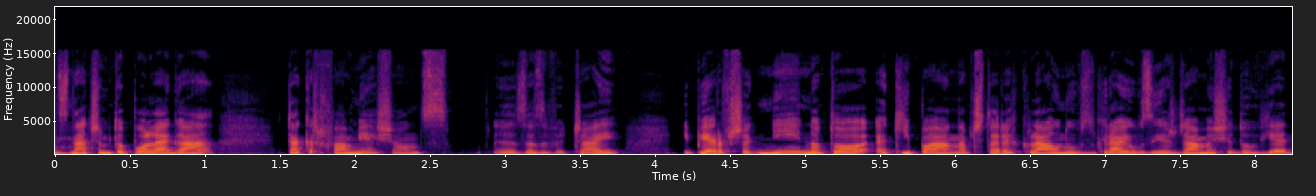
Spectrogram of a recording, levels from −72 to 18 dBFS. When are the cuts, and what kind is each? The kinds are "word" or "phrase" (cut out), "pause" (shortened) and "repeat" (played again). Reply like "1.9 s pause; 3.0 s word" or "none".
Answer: 1.7 s word; 4.7 s word; 6.1 s word; 6.9 s word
